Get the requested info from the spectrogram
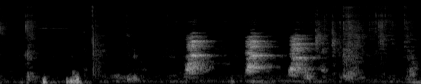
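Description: A dog barking three or four short times in the second half, with a few soft knocks of cardboard being handled before the barks.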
